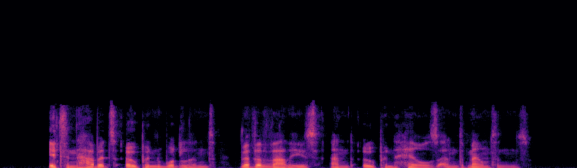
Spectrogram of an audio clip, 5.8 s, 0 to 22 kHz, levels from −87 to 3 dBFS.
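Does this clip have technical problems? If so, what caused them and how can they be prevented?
Yes. From 5.47 s to the end at 5.78 s, the last 0.3 s, the natural room background, which sat roughly 53 dB below the loudest speech, drops out and is replaced by a steady, featureless hiss about 4 dB quieter. This is comfort noise in place of the background, likely from Opus discontinuous transmission: the sender's voice detector judged the pause silent and stopped sending audio, so the receiver synthesised noise roughly matching the background's shape. The call path limits the band to about 8 kHz throughout. Disabling DTX on the sender, or recording locally before the call codec, would keep the real background intact.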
